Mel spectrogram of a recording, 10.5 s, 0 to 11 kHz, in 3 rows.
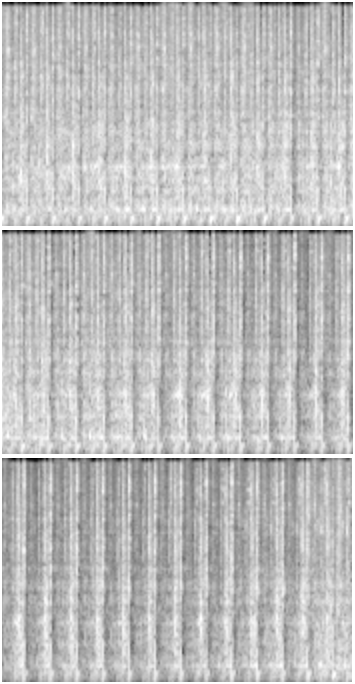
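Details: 6 HP Witte diesel-electric engine, about 80 years old, water-cooled, revived after ~30 years with valve work, oil change and fuel cleaning: slow, steady, even thumping near four beats a second, no knock or miss; healthy idle.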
